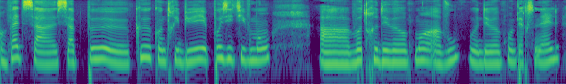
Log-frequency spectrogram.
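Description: A woman speaks at a fairly slow pace with a medium pitch and fairly even intonation. Her loudness stays very even. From Ukraine. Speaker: agri-business professional, alumna. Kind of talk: interview. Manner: hesitant, many fillers.

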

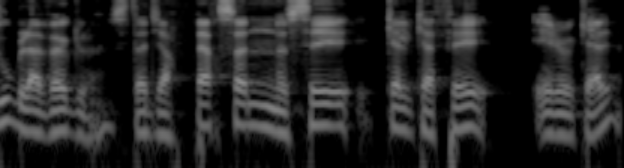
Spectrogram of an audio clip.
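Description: On a very clean recording with a silent background, a man with an English accent speaks at a very slow pace. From northern England, Newcastle. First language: English (speaking French). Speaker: coffee roaster and barista. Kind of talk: casual interview. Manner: halting, many fillers and repetitions.

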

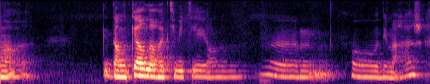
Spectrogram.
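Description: A woman speaks at a medium pitch in a monotone, flat intonation. Audible room echo surrounds her voice. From Portugal. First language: Portuguese (speaking French). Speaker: startup co-founder. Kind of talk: interview. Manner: halting, with repetitions.

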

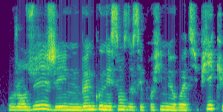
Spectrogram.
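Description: Her voice is a normal speaking voice, with medium pitch for a woman and fairly even intonation. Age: 30s. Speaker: HR specialist and coach. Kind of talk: interview conversation.

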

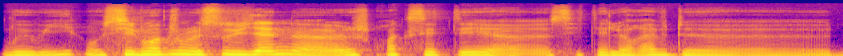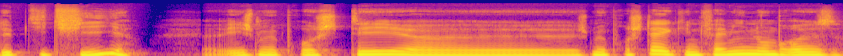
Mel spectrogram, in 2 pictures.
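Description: At a moderate pace, a woman speaks in a fairly low voice with ordinary pitch variation, the sound dry and close with no echo. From France, Touraine. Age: 30s. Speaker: mother sharing her story. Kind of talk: testimony. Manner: hesitant, with fillers and repetitions.

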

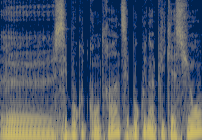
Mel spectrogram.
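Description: A dark, mellow tone with ordinary pitch variation in a dry, close sound with no echo. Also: man, very clean recording, silent background. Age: 60s. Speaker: self-employed communications professional, interviewee's father. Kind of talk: personal interview. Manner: halting, many repetitions and fillers.

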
